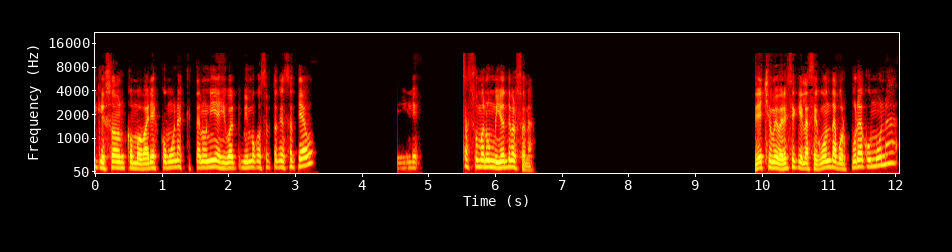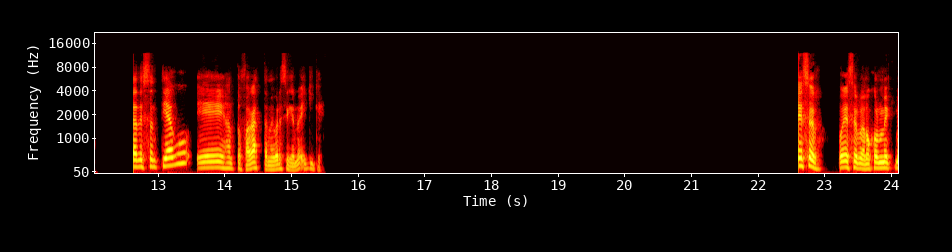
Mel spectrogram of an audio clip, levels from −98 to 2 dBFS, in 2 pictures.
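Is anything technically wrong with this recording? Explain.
Yes. The speech has a clipped start after a pause five times, at 4.38, 5.38, 9.77, 12.48 and 22.47 s, where roughly 0.13 to 0.15 s of the opening is swallowed. The output path appears to idle during silence and needs a moment to wake before passing sound, so each phrase bursts in abruptly without its first sounds. Unlike muted pauses, where only background drops out, here actual speech is lost, even after gaps as short as half a second.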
